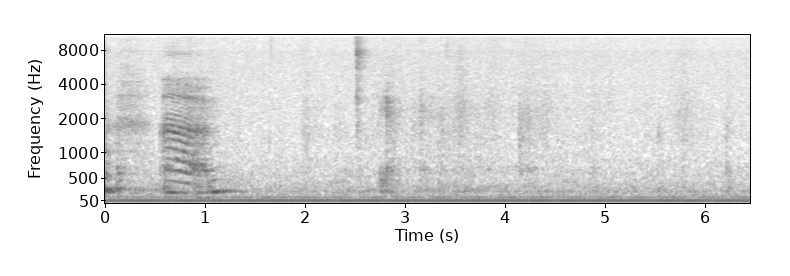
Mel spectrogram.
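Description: A woman's brief laugh about a second in, then a quiet small room with a steady low hum and a few faint clicks and rustles.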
